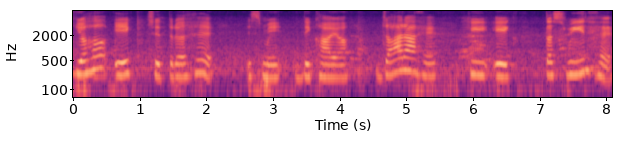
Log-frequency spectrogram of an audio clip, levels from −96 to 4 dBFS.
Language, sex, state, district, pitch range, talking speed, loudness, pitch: Hindi, female, Madhya Pradesh, Dhar, 210-265 Hz, 95 wpm, -19 LUFS, 235 Hz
